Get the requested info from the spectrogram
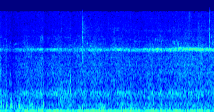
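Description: Approaching diesel commuter train: a steady low rumble of engine and wheels, with a thin, steady high-pitched whine above it.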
